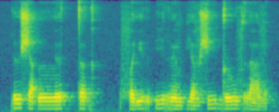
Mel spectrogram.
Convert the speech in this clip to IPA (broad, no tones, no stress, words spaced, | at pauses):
ɾɨ ʃaʔlːɘtːɐɡ | fɐlʲɨrʔi rɛ̃vpʲavʃi ɡɹuvrav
